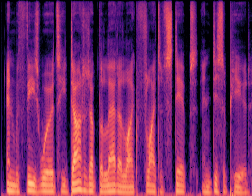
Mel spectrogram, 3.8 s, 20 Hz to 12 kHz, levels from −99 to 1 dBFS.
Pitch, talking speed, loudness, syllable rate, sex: 100 Hz, 240 wpm, -20 LUFS, 5.9 syllables/s, male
